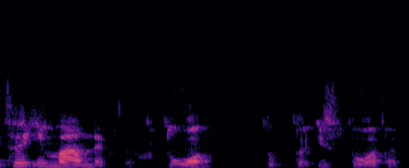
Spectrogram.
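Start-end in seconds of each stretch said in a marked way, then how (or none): none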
